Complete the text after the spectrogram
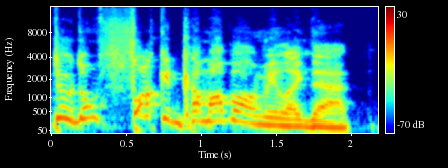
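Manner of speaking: play-acted furious shriek, very high with swooping pitch. Retelling what a player said to another in a round of Arc Raiders, imitating someone screaming. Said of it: "he screamed at him like".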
